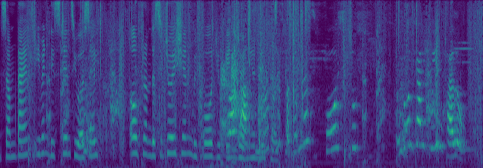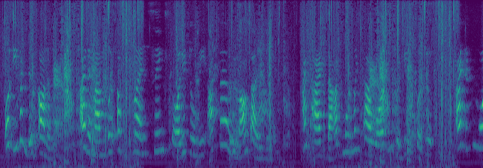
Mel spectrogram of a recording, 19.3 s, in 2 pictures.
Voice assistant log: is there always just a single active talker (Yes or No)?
No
